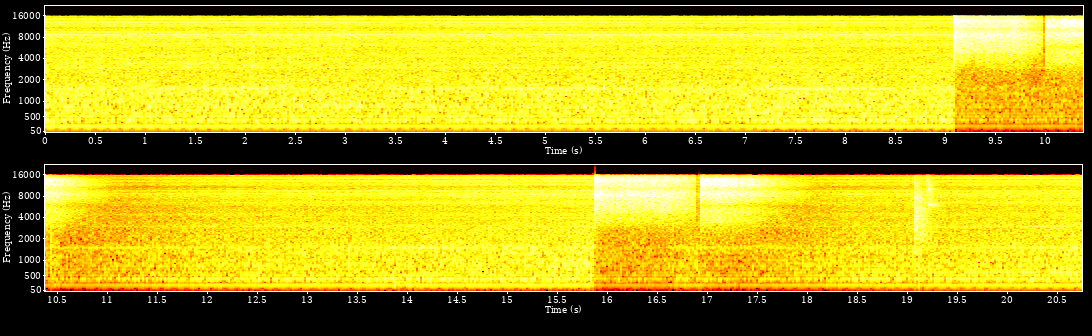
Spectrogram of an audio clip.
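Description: A woodworking machine hums steadily.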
